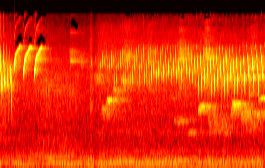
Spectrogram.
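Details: Belgian canary singing for training other canaries: three quick rising whistles, a pause, then a long, fast trill with lower warbling notes mixed in.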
